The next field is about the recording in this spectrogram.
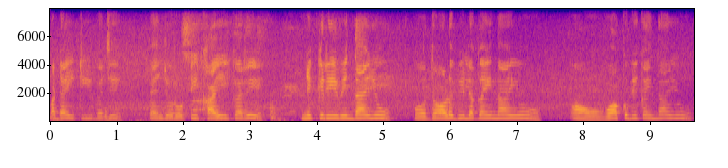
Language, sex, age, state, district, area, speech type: Sindhi, female, 45-60, Uttar Pradesh, Lucknow, rural, spontaneous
